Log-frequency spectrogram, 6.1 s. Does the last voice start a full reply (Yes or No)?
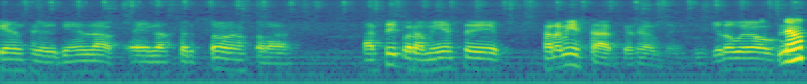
Yes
